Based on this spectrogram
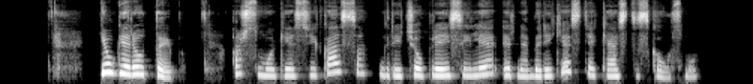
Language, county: Lithuanian, Kaunas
